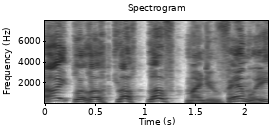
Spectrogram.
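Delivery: very high, loud, canned mechanical robot toy voice. A toy speaks to its new family in a canned robotic voice. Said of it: "a canned robotic voice speaks".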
